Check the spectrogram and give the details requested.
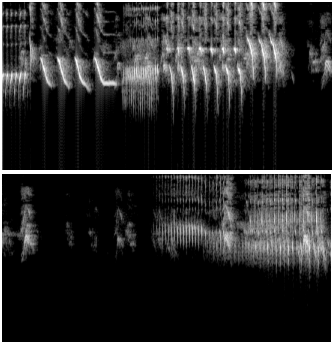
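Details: Gray Belgian canary song played to stir caged canaries into singing: a series of quick descending whistled slurs and choppy notes, a short quiet pause with faint chirps, then a long sustained buzzy trill.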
